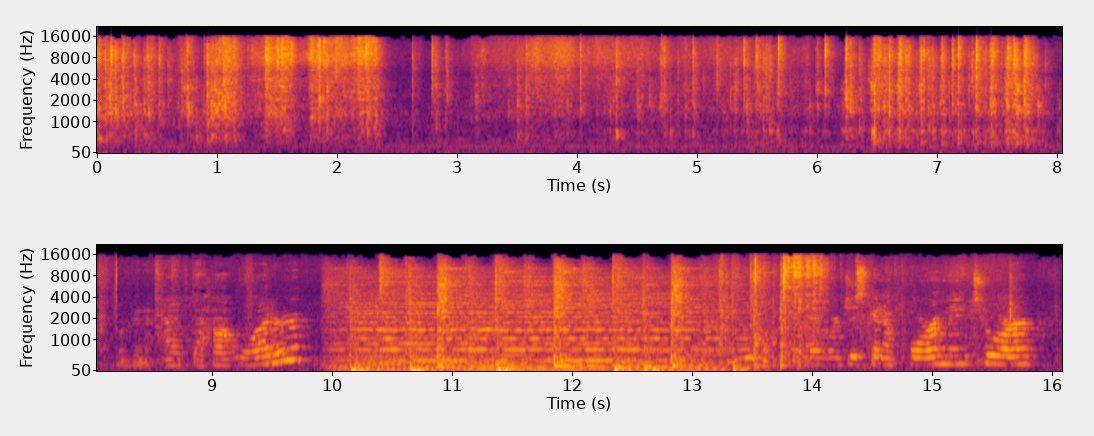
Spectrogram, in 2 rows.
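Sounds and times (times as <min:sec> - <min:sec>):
kitchen handling clicks and rustles: 0:13.3 - 0:14.7.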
